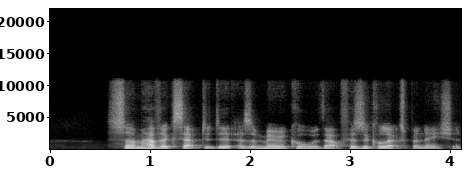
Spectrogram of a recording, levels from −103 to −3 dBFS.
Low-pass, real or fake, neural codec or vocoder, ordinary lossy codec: 10.8 kHz; fake; codec, 24 kHz, 0.9 kbps, DualCodec; none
